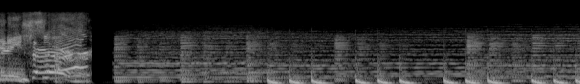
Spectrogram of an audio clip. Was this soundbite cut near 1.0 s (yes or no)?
yes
